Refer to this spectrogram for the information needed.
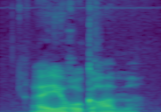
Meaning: aerogram (a thin piece of foldable and gummed paper for writing a letter and serving as its own envelope for transit via airmail)
- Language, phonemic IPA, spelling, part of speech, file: French, /a.e.ʁɔ.ɡʁam/, aérogramme, noun, LL-Q150 (fra)-aérogramme.wav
